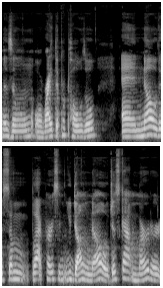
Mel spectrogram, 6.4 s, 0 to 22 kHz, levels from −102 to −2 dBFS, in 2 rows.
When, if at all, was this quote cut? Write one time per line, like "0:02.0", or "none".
0:04.4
